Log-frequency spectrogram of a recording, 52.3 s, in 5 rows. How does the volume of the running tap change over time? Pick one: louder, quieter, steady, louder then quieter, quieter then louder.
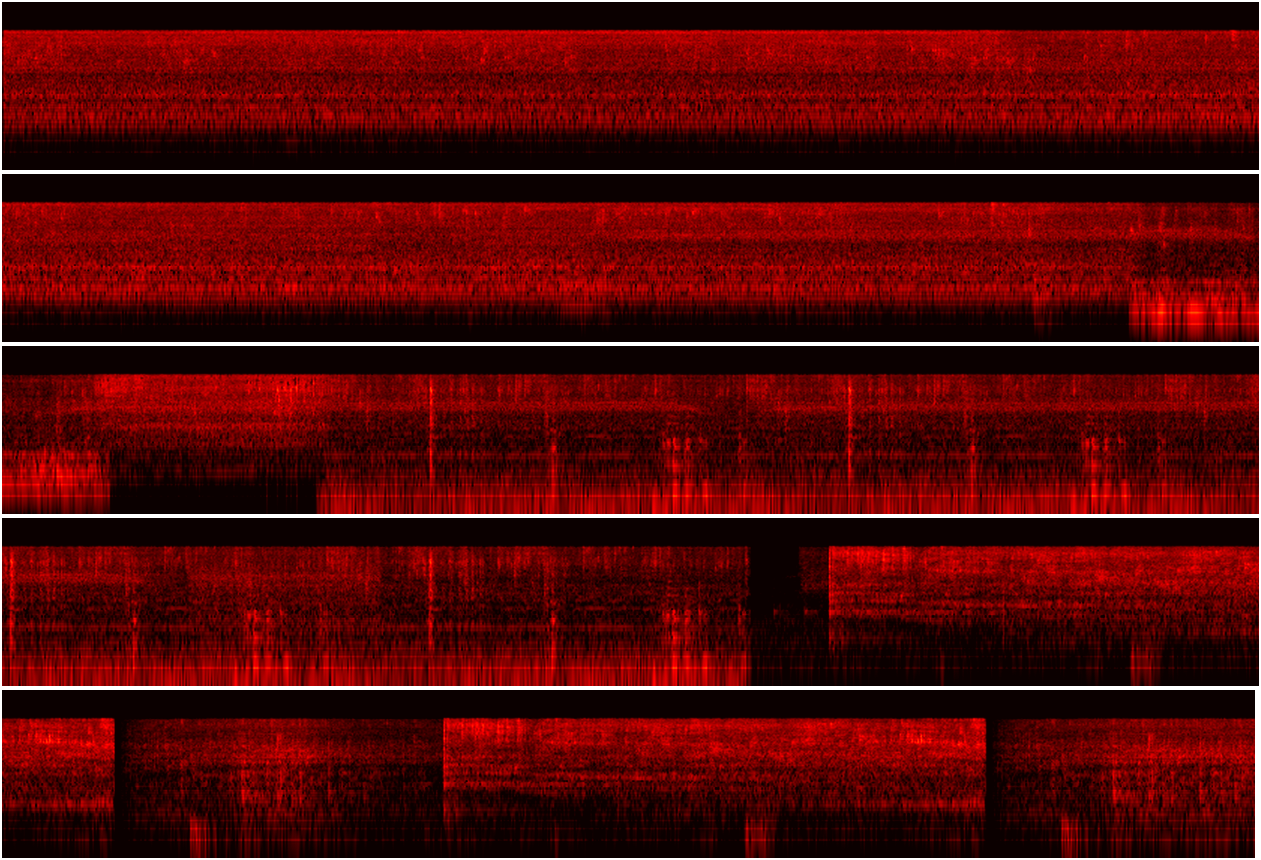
steady.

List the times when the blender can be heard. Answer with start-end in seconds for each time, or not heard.
0.0-34.6.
